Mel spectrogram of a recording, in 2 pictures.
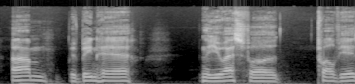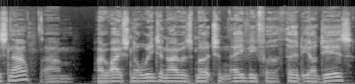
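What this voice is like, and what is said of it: Northern English Yorkshire accent. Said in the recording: “I wanted an accent like yours ... North of England, Yorkshire, to be precise ... They don't use our accent. So everybody thinks I'm either an Australian or a Kiwi.”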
